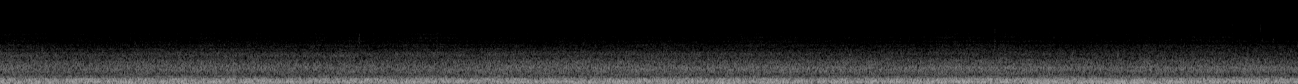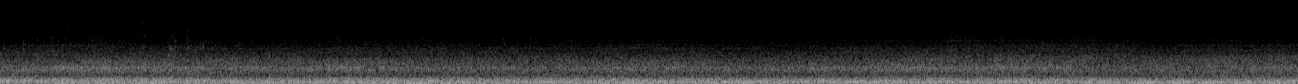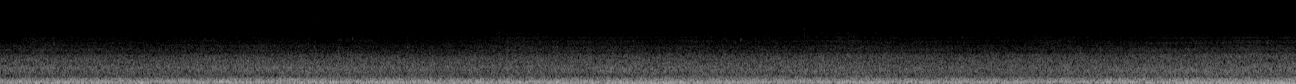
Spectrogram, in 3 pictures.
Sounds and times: train 0:00.0 - 0:38.9

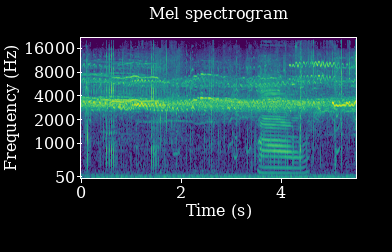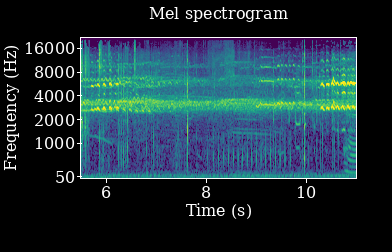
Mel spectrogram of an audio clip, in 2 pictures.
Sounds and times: canaries 0:00.0 - 0:11.0
whinnying 0:01.6 - 0:06.2
whinnying 0:10.6 - 0:11.0

